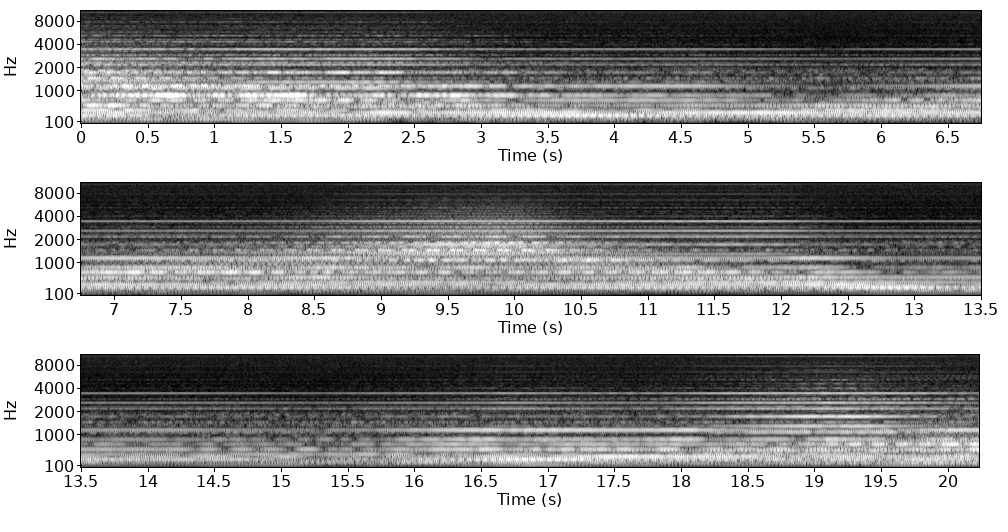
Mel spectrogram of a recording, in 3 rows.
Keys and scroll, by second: 6.5 b, 14.6 m, 17.3 b.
